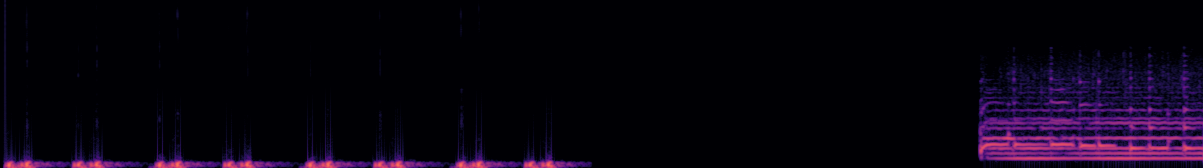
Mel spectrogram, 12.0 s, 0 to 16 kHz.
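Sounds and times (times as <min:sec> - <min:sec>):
heartbeat thumps: 0:00.0 - 0:05.8.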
